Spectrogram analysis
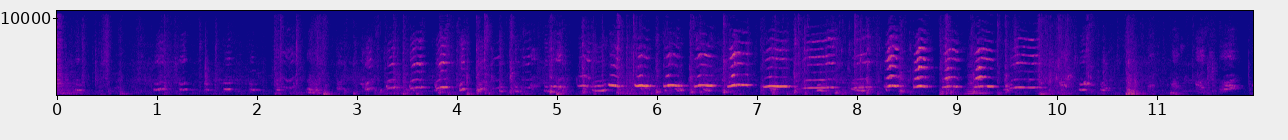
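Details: Four-week-old Old English Sheepdog puppies from Millie's litter crying indoors: a chorus of short, piping, rising-and-falling squeaks repeated quickly, building louder in the middle, with soft rustling between calls.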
